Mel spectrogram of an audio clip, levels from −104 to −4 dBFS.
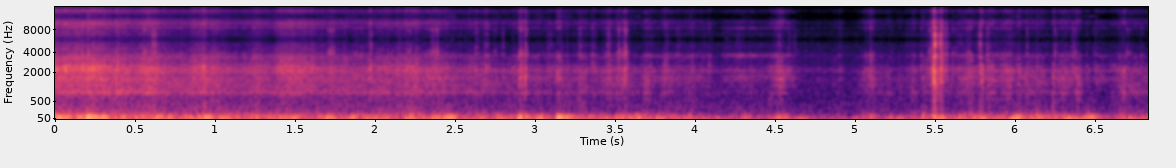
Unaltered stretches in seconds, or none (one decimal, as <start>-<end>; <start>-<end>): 0.0-0.6; 1.8-3.2; 5.8-6.8

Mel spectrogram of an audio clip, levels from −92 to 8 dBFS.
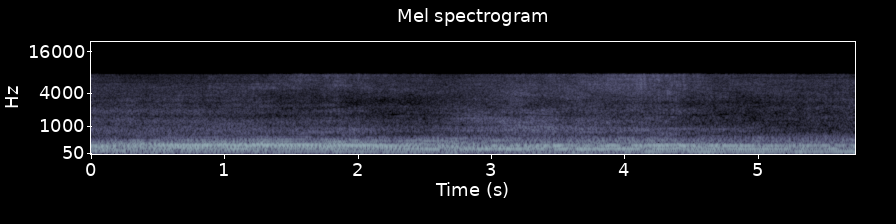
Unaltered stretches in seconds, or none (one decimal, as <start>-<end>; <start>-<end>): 0.0-1.1; 4.5-5.7

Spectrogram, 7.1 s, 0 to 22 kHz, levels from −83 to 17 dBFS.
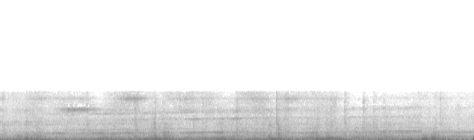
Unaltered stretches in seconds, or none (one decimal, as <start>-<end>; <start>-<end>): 1.4-2.9; 5.0-6.2

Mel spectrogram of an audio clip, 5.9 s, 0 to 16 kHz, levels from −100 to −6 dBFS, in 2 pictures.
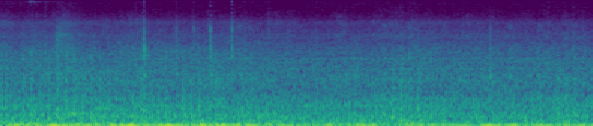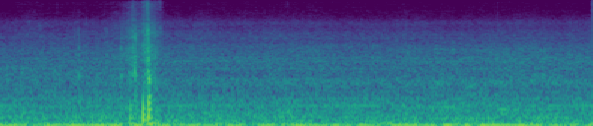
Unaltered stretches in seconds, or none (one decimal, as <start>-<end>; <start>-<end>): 0.0-1.5; 5.0-5.9

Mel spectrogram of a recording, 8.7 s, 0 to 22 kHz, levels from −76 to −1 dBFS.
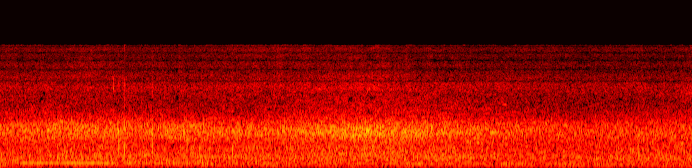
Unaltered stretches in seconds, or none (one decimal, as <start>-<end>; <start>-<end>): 0.0-2.4; 3.0-4.3; 5.1-8.7

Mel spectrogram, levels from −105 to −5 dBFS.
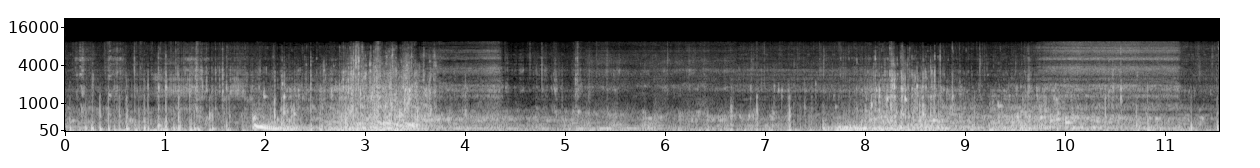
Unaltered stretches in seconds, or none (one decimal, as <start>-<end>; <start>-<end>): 0.0-5.2; 6.7-11.5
